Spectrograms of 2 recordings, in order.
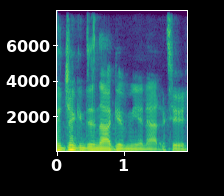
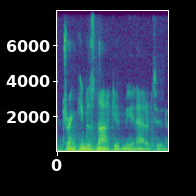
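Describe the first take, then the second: First: Mocking imitation. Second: Low mutter. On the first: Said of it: "mimics friend". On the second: Real, not acted. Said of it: "repeated line".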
